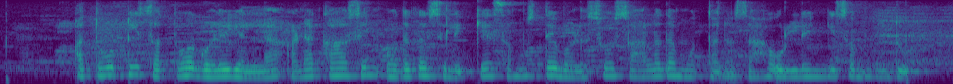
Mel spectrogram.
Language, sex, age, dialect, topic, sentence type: Kannada, female, 36-40, Dharwad Kannada, banking, statement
